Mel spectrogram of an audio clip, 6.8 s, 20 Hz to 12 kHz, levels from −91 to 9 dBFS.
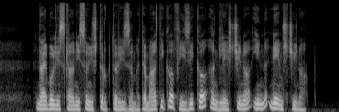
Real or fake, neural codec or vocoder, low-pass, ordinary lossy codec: fake; vocoder, 48 kHz, 128 mel bands, Vocos; 10.8 kHz; none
